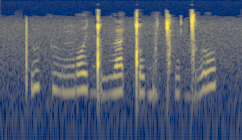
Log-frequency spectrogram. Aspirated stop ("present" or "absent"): present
